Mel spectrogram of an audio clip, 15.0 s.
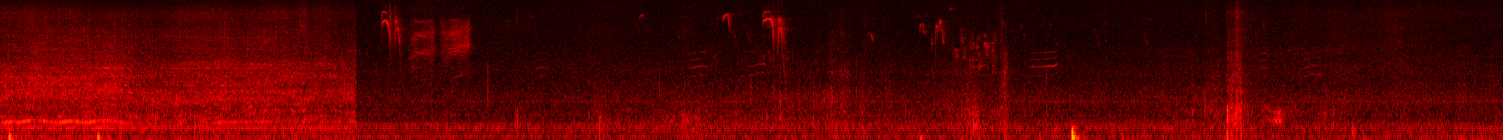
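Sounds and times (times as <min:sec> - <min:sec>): faint low hum: 0:00.0 - 0:15.0
small birds chirping: 0:03.2 - 0:05.6, 0:06.3 - 0:11.6.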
